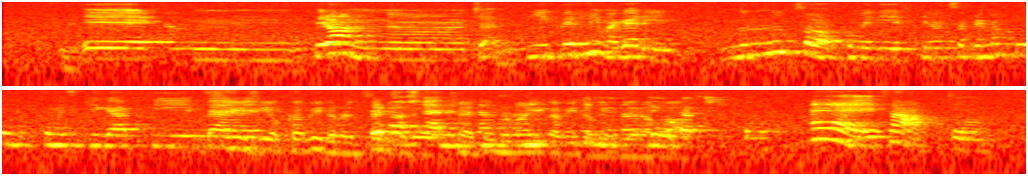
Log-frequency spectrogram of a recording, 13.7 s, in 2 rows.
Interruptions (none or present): present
